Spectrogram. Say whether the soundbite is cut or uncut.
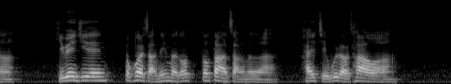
cut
